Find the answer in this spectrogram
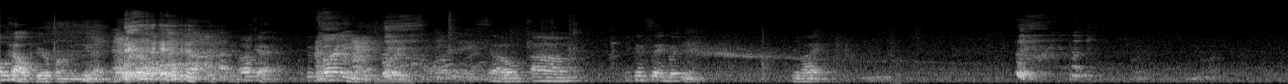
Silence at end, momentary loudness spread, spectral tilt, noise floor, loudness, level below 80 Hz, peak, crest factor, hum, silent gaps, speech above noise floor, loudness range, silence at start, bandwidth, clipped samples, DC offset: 0.05 s; 26 LU; -5.5 dB/octave; -43 dBFS; -18 LUFS; -66 dBFS; 0 dBFS; 20 dB; none; none; 26 dB; 14 LU; 0 s; 13 kHz; under 0.1%; under 0.1%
